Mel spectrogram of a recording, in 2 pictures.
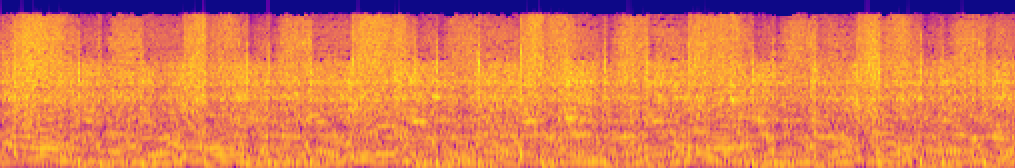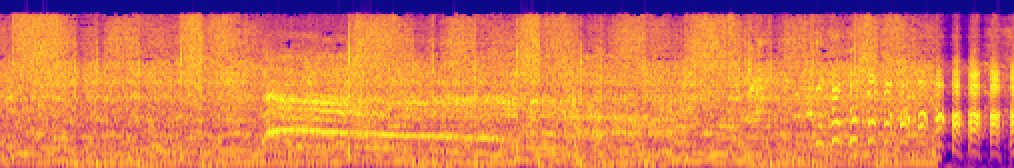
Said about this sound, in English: That was a vicious scream right there at the end. That is amazing.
